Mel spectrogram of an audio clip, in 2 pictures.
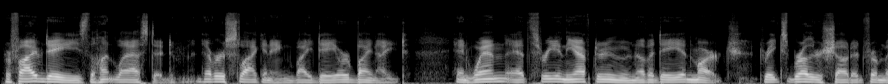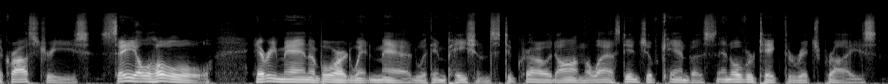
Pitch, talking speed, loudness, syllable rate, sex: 105 Hz, 180 wpm, -18 LUFS, 4.5 syllables/s, male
